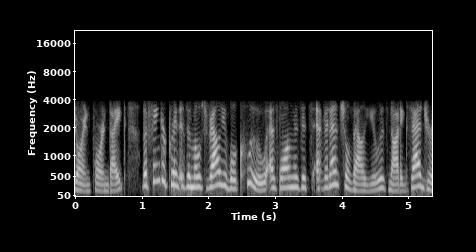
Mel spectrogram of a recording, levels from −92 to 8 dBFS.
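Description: Throughout, the speech passes through the G.729 codec at 8 kbit/s, rebuilding it from a filter and sparse pulses, so it sounds plainly rough, synthetic and confined to roughly 150 Hz to 3.6 kHz. From 3.66 to 3.74 s, VoIP packet loss concealed by the speech codec replaces about 20 ms of lost audio, which fits two 10 ms frames, with extrapolated sound. The gap becomes a fading smear, and the sound stays weak or distorted as the decoder recovers.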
